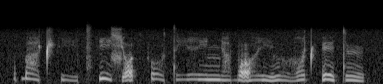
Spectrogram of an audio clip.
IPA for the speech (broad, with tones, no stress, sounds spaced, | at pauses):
ɓ a̤˥˩ t͡ʃʼ i̤˧˩˧ t͡sʼ i˥˩ ɕ ɔ̰˧ t͡sʼ o̤˥˩ t i̤˧ ɦ i˧ ɲ a̤˧ b ɔ̰˧ ɦ i˧˩˧ l o̤˧˩˧ ʁ t͡ʃʼ e˥˩ t ø˥˩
